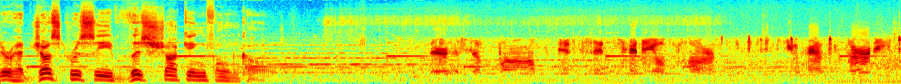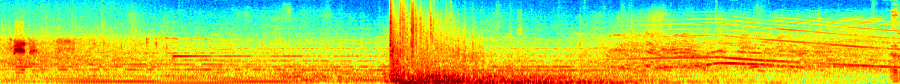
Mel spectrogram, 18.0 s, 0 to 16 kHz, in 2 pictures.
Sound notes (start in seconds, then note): 12.9 explosion; 14.6 screams, sirens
